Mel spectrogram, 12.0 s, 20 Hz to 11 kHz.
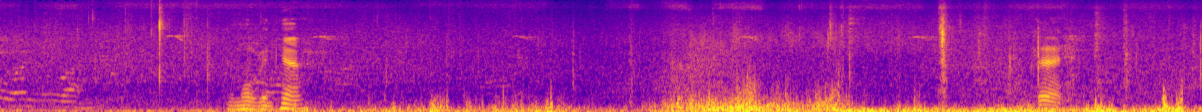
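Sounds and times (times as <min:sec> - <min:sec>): wind buffeting microphone: 0:01.4 - 0:12.0.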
